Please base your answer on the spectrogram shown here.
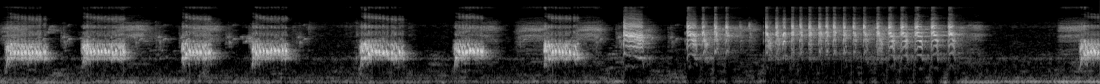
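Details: Ngeder-style singing by a greater green leafbird: a steady series of harsh, buzzy notes, then a fast, rattling trill of high, clipped notes lasting over two seconds, then another harsh burst at the end.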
